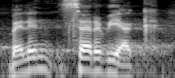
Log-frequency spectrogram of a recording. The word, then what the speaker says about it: Belén Serbiak: Hoy es la inauguración de una muestra de ficción, Claudia Mantoan y Belén Serbiak, así se pronuncia, Belén Serbiak y Claudia Mantoan juntas presentan ficción.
